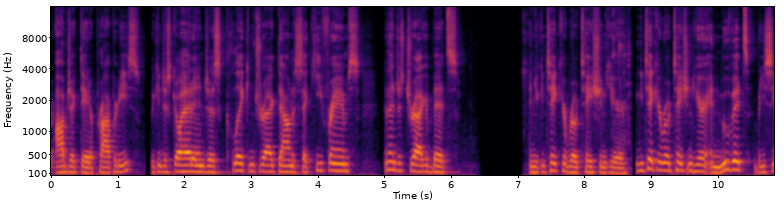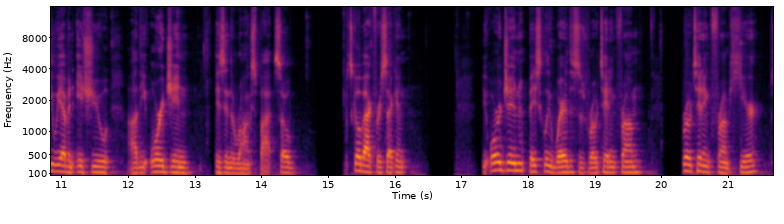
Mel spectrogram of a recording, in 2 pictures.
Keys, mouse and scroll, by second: 0.1 click, 2.0-3.0 drag, 4.6-6.0 drag, 6.9 click, 7.4 click, 8.5 ctrl+z, 8.6 ctrl+z, 9.7-11.7 drag, 13.1 ctrl+z, 15.0 click, 15.8 click, 16.2 middle click, 16.6-17.0 scroll down 2, 17.0 middle click, 17.4-17.8 scroll down 1, 17.8 middle click, 18.2 click, 18.6-20.1 scroll up 9, 20.3 shift+middle click, 21.0 r.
